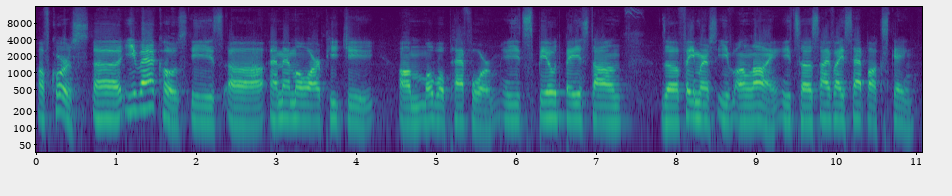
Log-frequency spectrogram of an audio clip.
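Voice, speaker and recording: A man speaking as a game designer on a live stream, answering in careful, halting English. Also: mid-range voice.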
